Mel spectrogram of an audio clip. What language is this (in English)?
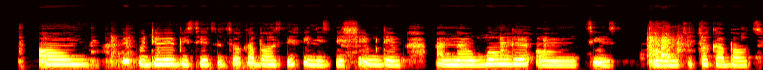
Nigerian Pidgin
